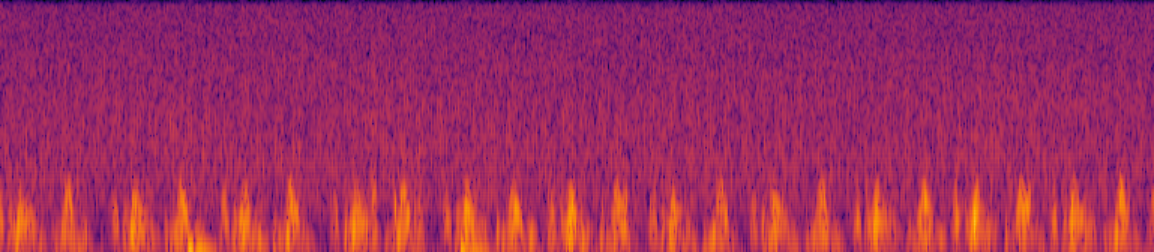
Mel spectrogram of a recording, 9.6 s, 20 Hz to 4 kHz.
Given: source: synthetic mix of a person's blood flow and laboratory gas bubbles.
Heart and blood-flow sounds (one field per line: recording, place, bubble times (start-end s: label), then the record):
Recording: Doppler ultrasound of blood flow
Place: precordium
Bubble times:
3.02-3.17 s: bubbles
3.25-3.53 s: bubbles
From the record:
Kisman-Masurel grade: 211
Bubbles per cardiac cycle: several, 3 to 8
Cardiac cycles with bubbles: 1 to 10%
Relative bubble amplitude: barely perceptible (0.100 to 0.250)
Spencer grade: 1 (occasional bubble signal discernible with the cardiac motion signal, with majority of cardiac periods free of bubbles)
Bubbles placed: only in the low amplitude regions of the cardiac cycle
